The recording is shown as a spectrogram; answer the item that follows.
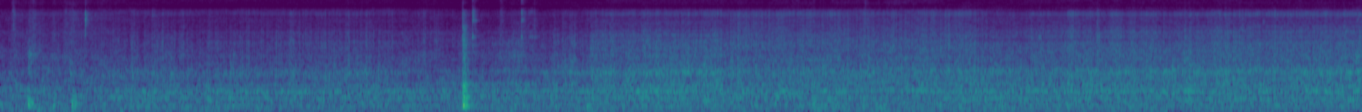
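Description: Handheld propane torch burning with a steady hiss as its flame heats a colander's handle joint for soldering, growing a little louder about eight seconds in. A single sharp click about seven seconds in.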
